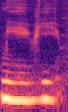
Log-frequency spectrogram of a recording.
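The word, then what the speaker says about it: Miéville: I talked about a different one of his books in a different video, and I still don't know how to pronounce his name, but I believe it's Mieville.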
